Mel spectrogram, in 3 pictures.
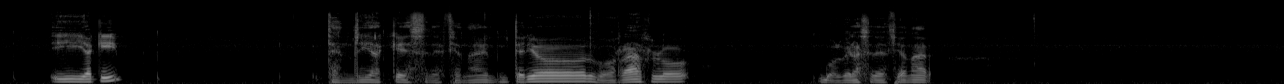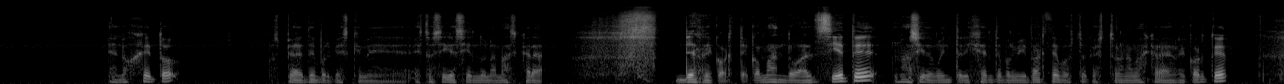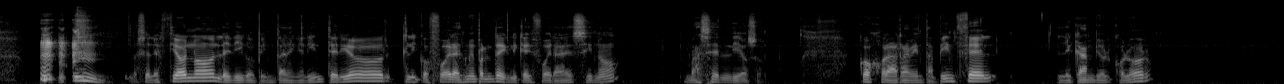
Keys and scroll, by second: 3.0 space, 5.9 BackSpace, 10.3 v, 23.3 super+y.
